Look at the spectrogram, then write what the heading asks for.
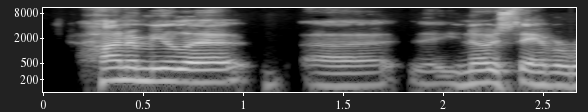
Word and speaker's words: Hahnemühle: And as an American, I'm not even really pronouncing it correctly either, because it's hard for us to get our tongues wrapped around U's with umlauts on them. Hahnemühle, you notice they have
